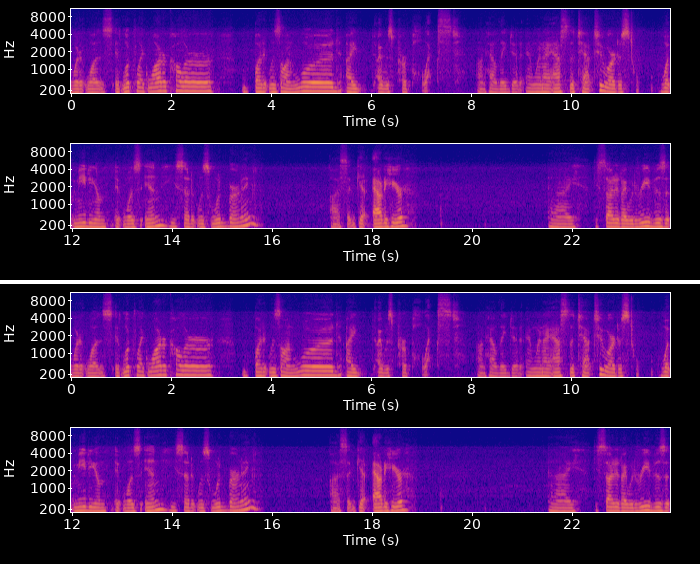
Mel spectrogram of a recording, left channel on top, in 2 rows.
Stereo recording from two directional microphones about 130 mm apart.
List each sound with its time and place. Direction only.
0.0 s speech: 20° right (ahead or behind)
8.5 s speech: 15° right (ahead or behind)
17.2 s speech: 10° right (ahead or behind)
21.5 s speech: 15° right (ahead or behind)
